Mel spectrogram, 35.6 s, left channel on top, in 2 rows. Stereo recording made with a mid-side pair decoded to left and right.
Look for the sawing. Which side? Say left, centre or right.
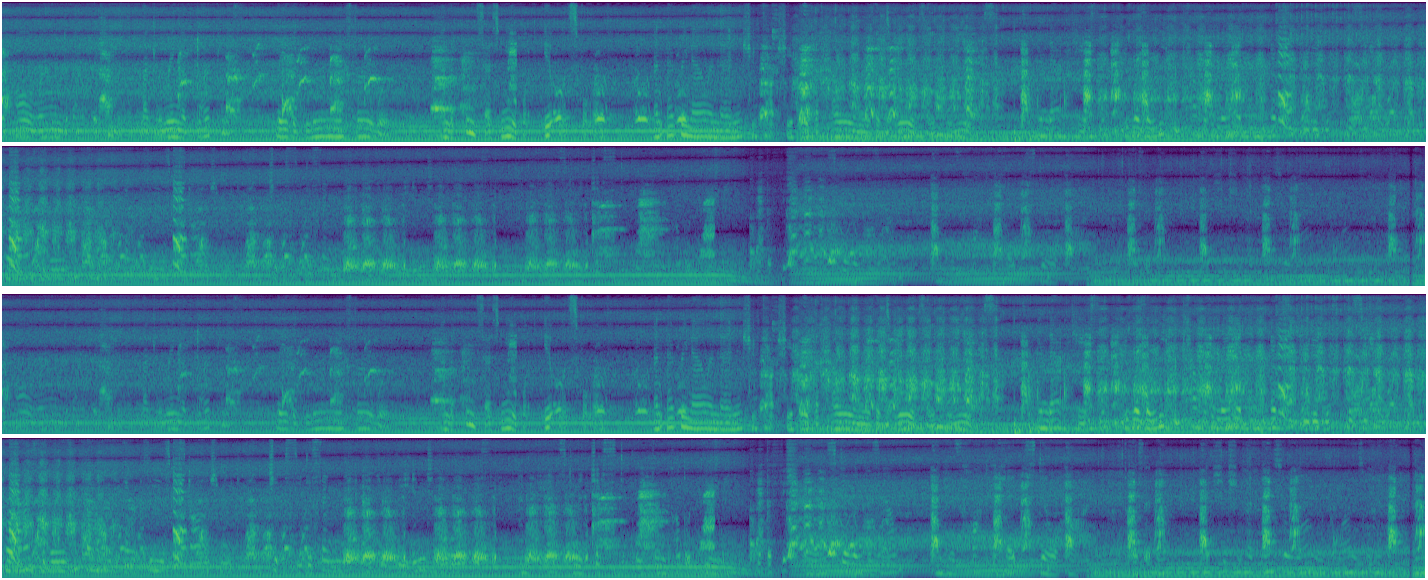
right.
